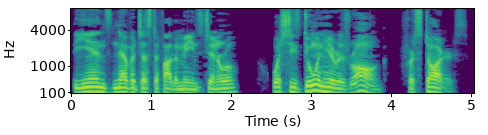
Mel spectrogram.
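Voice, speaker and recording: An American actor playing an earnest, principled young militia companion in a post-apocalyptic video game, speaking in a plain-spoken, measured way. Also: male voice, lowish voice, darkish tone, no echo, clean studio sound, lightly acted. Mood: disapproving.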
